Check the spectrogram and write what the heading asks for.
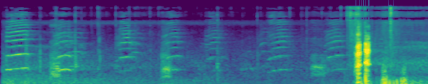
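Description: Australian magpies calling in a series of short pitched calls, about one a second, each with a slight bend in pitch. Two loud sharp knocks come about five and a half seconds in.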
